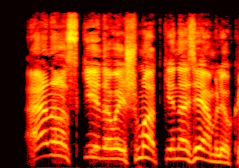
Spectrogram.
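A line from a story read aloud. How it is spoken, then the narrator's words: Shout. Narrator (Russian): крикнул третий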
